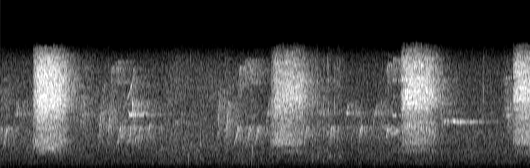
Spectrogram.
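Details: Asian barred owlet in Kaeng Krachan National Park, Thailand: four harsh, hissing bursts about every two seconds, with faint high chirps from other small birds.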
